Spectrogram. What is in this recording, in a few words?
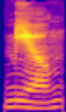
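"ming", pinyin, third tone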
